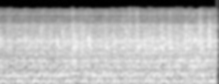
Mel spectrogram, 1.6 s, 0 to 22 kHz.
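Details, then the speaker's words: 1970s Lincoln Continental V8, first start after sitting about 25–30 years: steady idle with an irregular light slapping, a loose belt bouncing back and forth hitting the power steering pump; belt slap. "it's actually bouncing back and forth hitting the power steering ful is one of the noises"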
